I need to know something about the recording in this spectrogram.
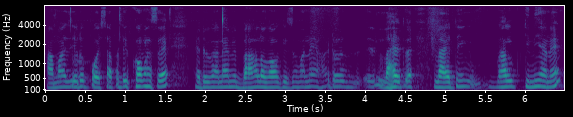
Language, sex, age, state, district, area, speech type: Assamese, male, 18-30, Assam, Golaghat, rural, spontaneous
